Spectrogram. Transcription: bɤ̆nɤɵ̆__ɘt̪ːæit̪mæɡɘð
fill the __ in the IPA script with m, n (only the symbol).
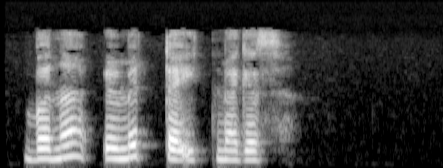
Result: m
